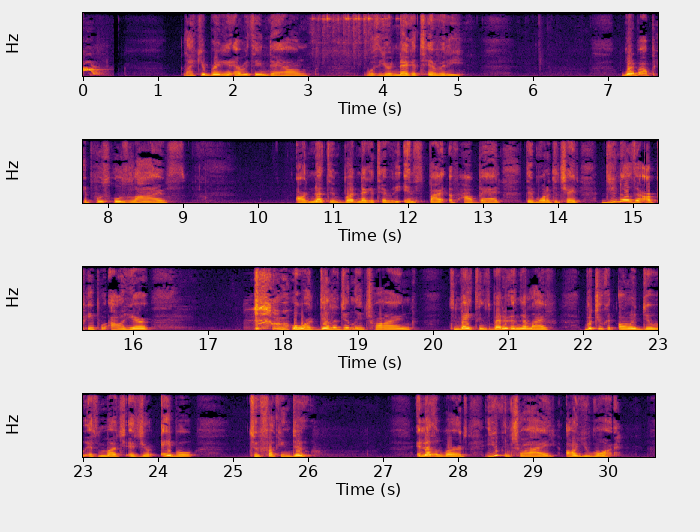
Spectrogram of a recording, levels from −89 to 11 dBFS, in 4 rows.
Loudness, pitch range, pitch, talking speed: -12 LUFS, 165-210 Hz, 185 Hz, 130 wpm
